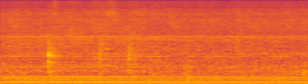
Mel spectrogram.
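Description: A steady machine hum with a few light clicks and knocks, the sharpest about two-thirds of a second in, as bulb parts are handled on a workbench.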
